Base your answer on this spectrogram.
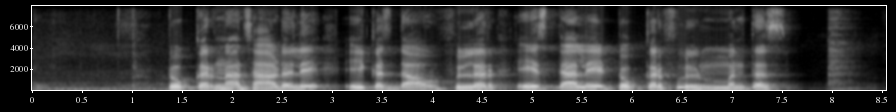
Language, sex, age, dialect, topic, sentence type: Marathi, male, 18-24, Northern Konkan, agriculture, statement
